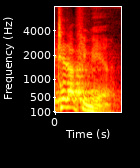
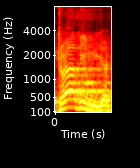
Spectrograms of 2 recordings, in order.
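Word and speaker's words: תרפים: 그게 테라핌이에요. 이게 드라빔이죠, 드라빔. 네, 그리고 이제 히브리 발음을 받은 대로 하면 테라핌이 되는데요.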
